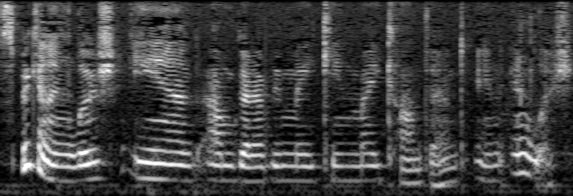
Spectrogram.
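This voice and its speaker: With a Spanish accent, a woman speaks at a fairly slow pace, her medium-pitched voice dark and mellow in tone. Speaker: artist streamer. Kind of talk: casual live stream chat while drawing. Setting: live stream. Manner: casual, halting with fillers.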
